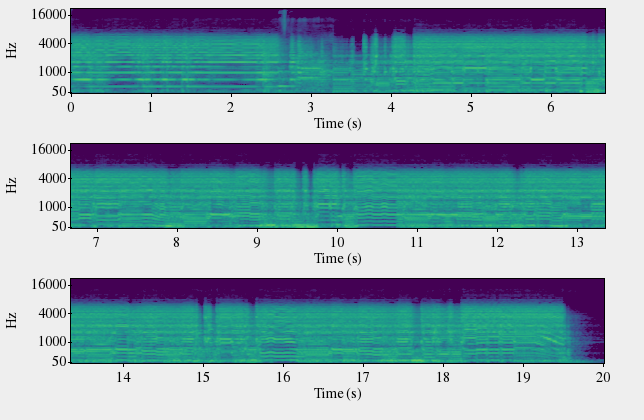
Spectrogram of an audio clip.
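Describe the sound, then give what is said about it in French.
Heavily distorted electric guitar played through an MXR distortion pedal with the gain turned all the way up, a thick saturated tone playing sustained chords and riffs continuously for about twenty seconds, loud, with no talking. “Là, on était sur une, sur une MXR super badass distorsion. J'avais quand même poussé le gars à blinde.”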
